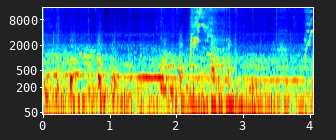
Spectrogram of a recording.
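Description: Running sound of a Tobu 30000 series electric train heard from inside the car: a steady low rumble of wheels on rail with a traction-motor whine that slowly falls in pitch as the train slows. A few light clacks from the track are heard.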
